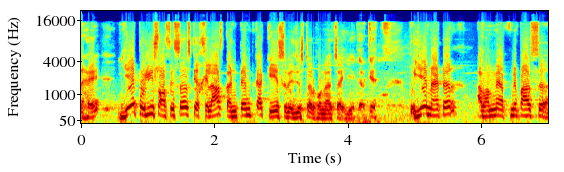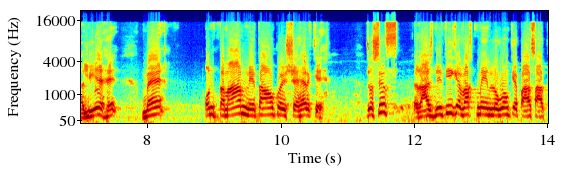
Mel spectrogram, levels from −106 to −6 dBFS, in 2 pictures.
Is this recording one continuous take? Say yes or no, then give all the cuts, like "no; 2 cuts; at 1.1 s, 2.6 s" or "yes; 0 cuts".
yes; 0 cuts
